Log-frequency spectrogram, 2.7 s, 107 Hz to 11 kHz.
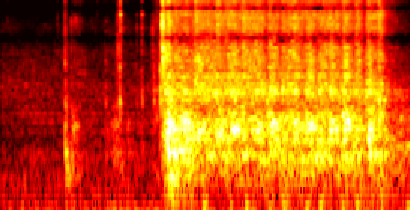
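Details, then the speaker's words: Cub Cadet XT2 mower with push-button magnet-key start switch bypassed via momentary starter switch to solenoid: starter spins engine about 1.5 s with even compression pulses but never catches, not on seat, no magnet key; crank, no start. "See, it won't start because I'm not sitting on the seat and I'm not pushing the magic button with the magnet in it."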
